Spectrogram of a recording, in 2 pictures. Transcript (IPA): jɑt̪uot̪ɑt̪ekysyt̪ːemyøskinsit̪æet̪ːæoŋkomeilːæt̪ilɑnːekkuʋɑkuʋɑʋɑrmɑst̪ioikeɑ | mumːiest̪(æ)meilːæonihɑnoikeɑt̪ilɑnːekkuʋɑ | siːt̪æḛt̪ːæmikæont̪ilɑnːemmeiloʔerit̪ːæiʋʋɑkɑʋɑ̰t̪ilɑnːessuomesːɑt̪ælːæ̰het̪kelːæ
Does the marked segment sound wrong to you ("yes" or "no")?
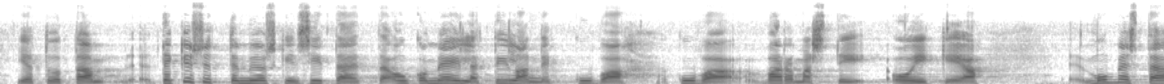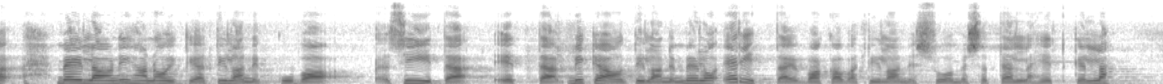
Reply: no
